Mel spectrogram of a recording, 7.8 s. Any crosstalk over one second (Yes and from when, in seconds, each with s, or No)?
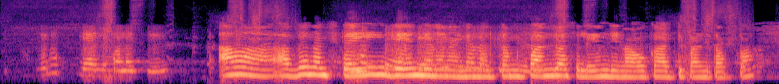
Yes, from 3.4 s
